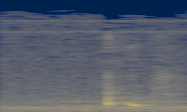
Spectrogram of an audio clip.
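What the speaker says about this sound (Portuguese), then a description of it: "É o soluço chato, mamãe?" A baby boy hiccups twice in quick succession, short soft little bursts close by in a quiet room with no talking.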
